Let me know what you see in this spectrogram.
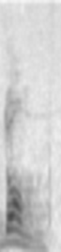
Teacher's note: Polish has words like dom, which is the word for house, and that ends in a voiced sound, right? Dom doesn't become domp.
